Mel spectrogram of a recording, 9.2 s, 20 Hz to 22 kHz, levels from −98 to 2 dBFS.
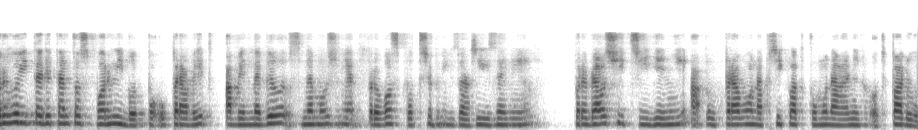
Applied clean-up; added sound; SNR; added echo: neural mask model DeepFilterNet 3.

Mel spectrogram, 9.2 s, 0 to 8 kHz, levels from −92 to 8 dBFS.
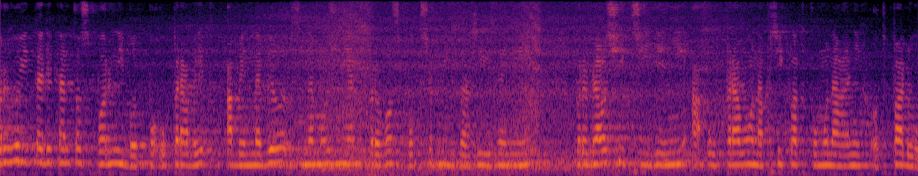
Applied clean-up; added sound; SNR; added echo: none; Train; 11 dB; reverberation time 1.5 s.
